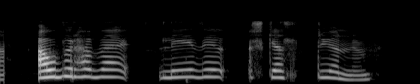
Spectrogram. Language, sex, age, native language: Icelandic, female, 9, Icelandic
